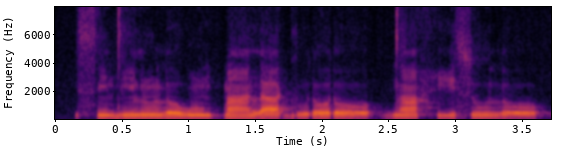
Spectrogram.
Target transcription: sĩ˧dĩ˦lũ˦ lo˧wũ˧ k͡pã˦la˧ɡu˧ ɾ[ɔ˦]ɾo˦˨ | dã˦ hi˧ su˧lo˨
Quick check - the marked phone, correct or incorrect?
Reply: incorrect: o˦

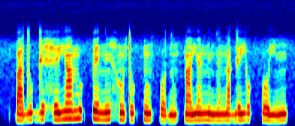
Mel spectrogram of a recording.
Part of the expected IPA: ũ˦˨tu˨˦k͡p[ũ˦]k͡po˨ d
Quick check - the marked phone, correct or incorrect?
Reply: incorrect: ũ˧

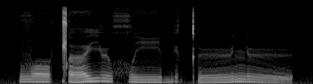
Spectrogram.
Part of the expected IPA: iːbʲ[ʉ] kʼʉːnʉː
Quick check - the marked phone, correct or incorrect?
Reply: incorrect: ə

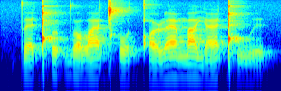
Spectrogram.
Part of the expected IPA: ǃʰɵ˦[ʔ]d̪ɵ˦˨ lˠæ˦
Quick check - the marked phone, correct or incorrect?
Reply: correct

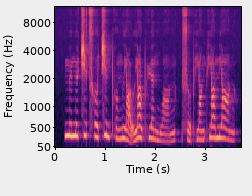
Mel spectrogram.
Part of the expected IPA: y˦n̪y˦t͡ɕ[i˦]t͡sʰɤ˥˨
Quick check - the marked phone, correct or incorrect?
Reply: correct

